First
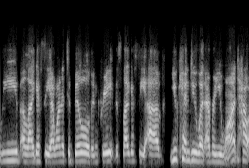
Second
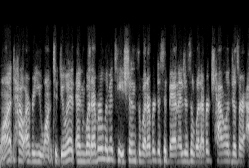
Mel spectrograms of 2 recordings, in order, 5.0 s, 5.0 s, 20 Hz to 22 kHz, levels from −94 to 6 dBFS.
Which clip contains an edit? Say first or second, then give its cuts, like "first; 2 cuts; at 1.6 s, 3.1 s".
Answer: first; 1 cut; at 3.3 s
